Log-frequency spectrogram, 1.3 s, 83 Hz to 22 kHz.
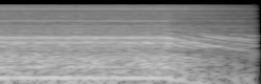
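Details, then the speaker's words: E-flite 1.2 m Spitfire RC plane electric motor, bench-tested at full throttle on a readout: steady high whine holds briefly then winds down and shuts off on its own, as it did in flight; battery voltage dropped rapidly, hitting low-voltage cutoff, causing crash landing. "can see it just shut off on its own that's full throttle and it just wound down and shut off on its own and that's what I was experiencing in the air"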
